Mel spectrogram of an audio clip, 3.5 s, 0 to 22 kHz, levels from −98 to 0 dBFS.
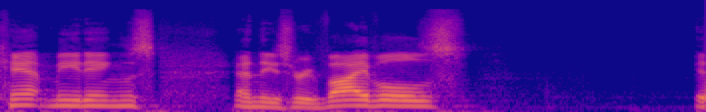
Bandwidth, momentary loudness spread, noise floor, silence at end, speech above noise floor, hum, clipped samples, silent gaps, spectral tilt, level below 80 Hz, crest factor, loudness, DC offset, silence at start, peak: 16 kHz; 13 LU; -83 dBFS; 0 s; 47 dB; none; under 0.1%; none; -5 dB/octave; -74 dBFS; 22 dB; -37 LUFS; under 0.1%; 0 s; -18 dBFS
